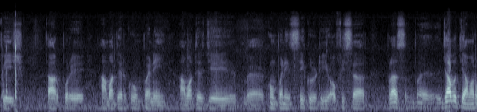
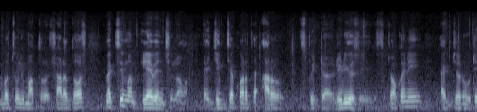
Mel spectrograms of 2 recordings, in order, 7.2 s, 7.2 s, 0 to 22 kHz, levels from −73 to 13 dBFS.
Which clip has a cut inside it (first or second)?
second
